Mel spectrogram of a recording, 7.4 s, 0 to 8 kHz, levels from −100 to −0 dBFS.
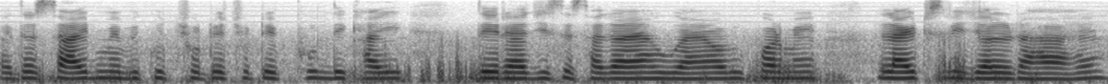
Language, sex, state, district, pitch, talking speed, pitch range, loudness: Hindi, female, Bihar, Bhagalpur, 220 Hz, 195 wpm, 210-225 Hz, -20 LUFS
